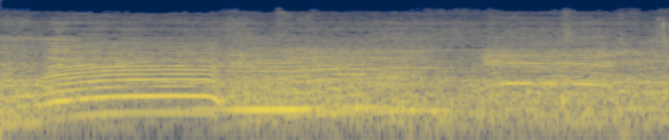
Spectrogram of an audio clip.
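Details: Cow (Bos taurus), moo.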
